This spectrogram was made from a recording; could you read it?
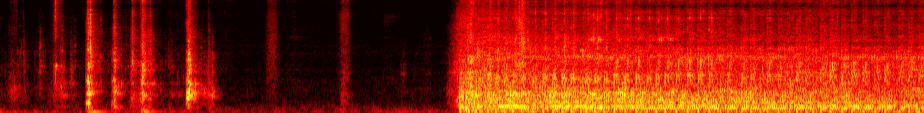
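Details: Troy-Bilt two-stroke string trimmer, found discarded, after repair with oiled air filter refitted and shaft removed: a few handling clicks, then it catches and holds a steady, even buzz with no stumbling; engine running properly, transmission side still unrepaired.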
